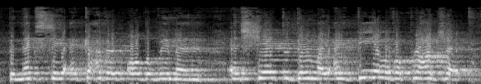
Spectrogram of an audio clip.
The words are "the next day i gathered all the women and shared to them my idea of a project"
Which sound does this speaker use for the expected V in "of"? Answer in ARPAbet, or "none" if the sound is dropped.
V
